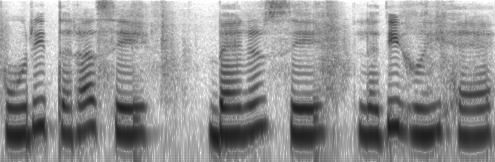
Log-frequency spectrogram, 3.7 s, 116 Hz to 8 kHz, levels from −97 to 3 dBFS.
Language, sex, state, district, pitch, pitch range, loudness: Hindi, female, Himachal Pradesh, Shimla, 245 Hz, 235-260 Hz, -16 LUFS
